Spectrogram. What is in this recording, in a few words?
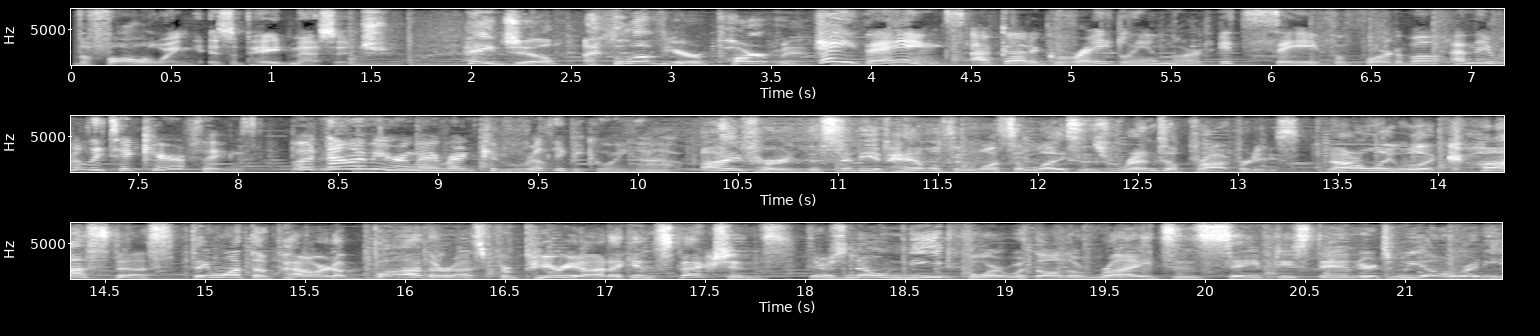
radio commercial; winkproperties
